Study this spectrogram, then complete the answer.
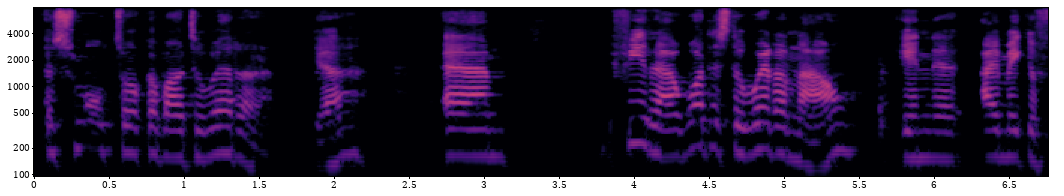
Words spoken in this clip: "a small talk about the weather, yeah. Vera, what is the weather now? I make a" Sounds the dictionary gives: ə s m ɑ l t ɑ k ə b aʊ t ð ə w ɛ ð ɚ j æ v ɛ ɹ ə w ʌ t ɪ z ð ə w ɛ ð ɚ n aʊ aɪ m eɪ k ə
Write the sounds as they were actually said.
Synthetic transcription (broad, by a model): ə s m ɑ l t ɑ k ə b aʊ t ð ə w ɛ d ɚ j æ f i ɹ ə w ʌ t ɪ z ð ə w ɛ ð ɚ n aʊ aɪ m eɪ k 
